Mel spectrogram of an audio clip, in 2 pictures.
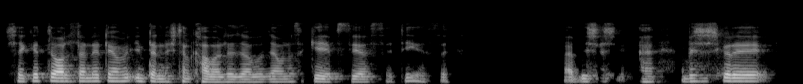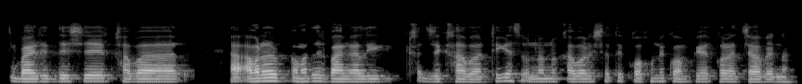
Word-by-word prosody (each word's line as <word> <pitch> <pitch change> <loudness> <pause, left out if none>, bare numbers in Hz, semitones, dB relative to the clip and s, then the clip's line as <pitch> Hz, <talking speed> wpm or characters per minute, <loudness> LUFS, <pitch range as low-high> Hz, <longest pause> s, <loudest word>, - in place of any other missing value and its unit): সেক্ষেত্রে 160 +3 0
alternative 150 +1 0
আমি 155 +1 0
international 135 -2 -1
খাবারে 120 -2 +2
যাবো। 120 0 -1
যেমন 125 0 -2
হচ্ছে 125 -1 -13
KFC 125 -2 -1 0.2
আছে। 120 +1 -15 0.2
ঠিক 80 - -4
আছে? - - -13 1.2
আ - - -2
বিশেষে 135 +1 -5 0.2
হ্যাঁ, 125 -1 -5 0.4
বিশেষ 145 0 -2
করে 150 -1 +7 0.9
বাইরের 135 0 +4
দেশের 140 0 +1
খাবার 130 -1 +3 0.6
আ - - +4 0.2
আমরা 155 +3 +7 0.2
আমাদের 140 +2 +1
বাঙালি 130 0 +3 0.4
খা - - -9
যে 135 - -2
খাবার 125 -2 +1
ঠিক 150 - -3
আছে, 165 - -9
অন্যান্য 135 0 -2
খাবারের 130 0 0
সাথে - - -7
কখনোই 140 0 -3
compare 130 +1 -2
করা 130 -1 +1
যাবে 120 0 +1
না। 115 - -4
130 Hz, 140 wpm, -24 LUFS, 125-145 Hz, 1.2 s, করে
